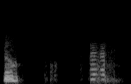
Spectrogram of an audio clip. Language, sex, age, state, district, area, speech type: Assamese, male, 18-30, Assam, Lakhimpur, rural, conversation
